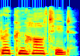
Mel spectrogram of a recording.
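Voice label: "broken hearted", British English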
